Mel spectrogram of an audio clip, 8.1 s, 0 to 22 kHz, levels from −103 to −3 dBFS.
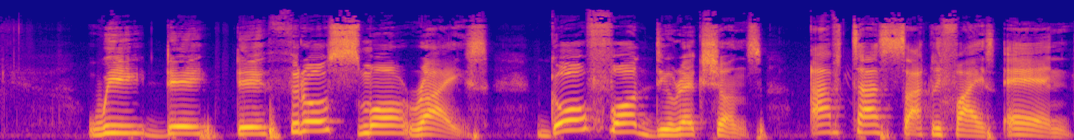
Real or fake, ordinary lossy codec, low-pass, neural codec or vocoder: real; MP3, 64 kbps; 19.8 kHz; none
